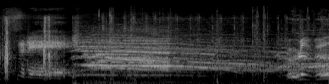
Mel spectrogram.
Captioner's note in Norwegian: alle roper hurra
